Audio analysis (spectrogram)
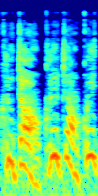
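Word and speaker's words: Cluytens: Oh, Cluton. Because, you know, some of you have tried to tell me how to pronounce his name. I don't know. I don't care. C-L-U-Y-T-E-N-S. Cluton.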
